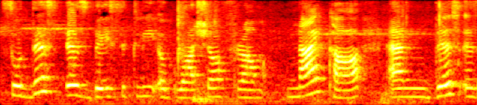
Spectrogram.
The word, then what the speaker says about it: gua sha: This thing is called gua sha. Some people pronounce it as guasa and some people pronounce it as guisha.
